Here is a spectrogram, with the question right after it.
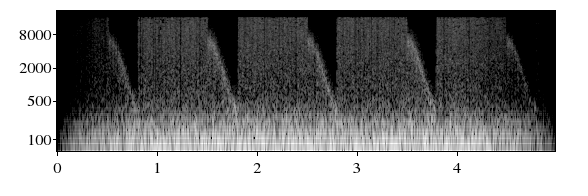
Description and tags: HAMOUDA Sirine 2014 2015 Laser
In first, go to Generate menu and select Noise :
→ Noise type : White
→ Amplitude (0 to 1) : 0.5
→ Duration : 5 sec
Then select Effect and choose for all the track Bass Boost :
→ Frequency (Hz) : 200
→ Boost (dB) : 32
Select the track during the first second, and then go to Effect and choose Fade In. Repeat this action for the last second in the track with Fade Out.
In plus, always in Effect Menu, set an Wahwah Effect to :
→ to 0.5 to 0.8
→ to 1.5 to 1.8
→ to 2.5 to 2.8
→ to 3.5 to 3.8
→ to 4.5 to 4.8
With this settings :
→ LFO Frequency (Hz): 1.5
→ LFO Start Phase (deg) : 0
→ Depth (%) : 70
→ Resonance : 2.5
→ Wah Frequency Offset (%) : 30
Typologie (Cf. Pierre Schaeffer) : N (Continu tonique) + X’’ ( itération complexe)
Morphologie (Cf. Pierre Schaeffer) :
1- Masse: - Son "cannelé"
2- Timbre harmonique: brillant
3- Grain: le son est rugueux
4- Allure: le son comporte un vibrato
5- Dynamique : attaque abrupte et graduelle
